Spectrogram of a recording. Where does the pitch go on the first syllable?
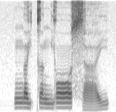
high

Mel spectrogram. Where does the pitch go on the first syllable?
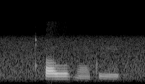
high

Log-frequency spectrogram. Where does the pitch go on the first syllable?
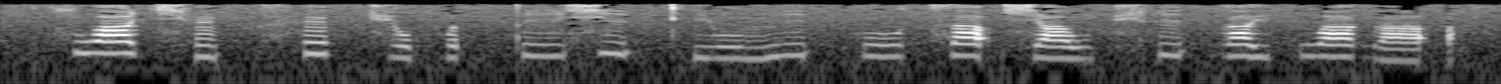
high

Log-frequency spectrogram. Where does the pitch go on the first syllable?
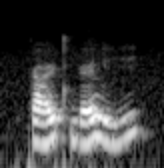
rising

